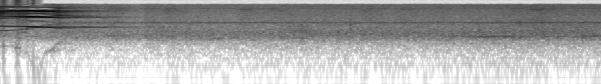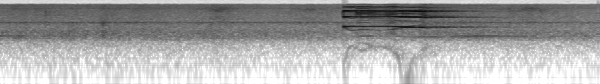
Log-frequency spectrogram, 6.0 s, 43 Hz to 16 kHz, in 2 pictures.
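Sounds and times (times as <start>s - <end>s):
long-eared owl fledglings giving squeaky begging calls from a played recording: 0.0s - 0.7s, 4.7s - 5.7s
faint hiss of a played recording: 0.0s - 5.9s.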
